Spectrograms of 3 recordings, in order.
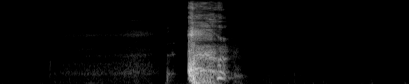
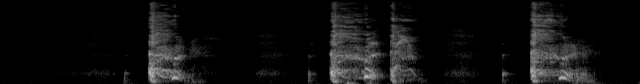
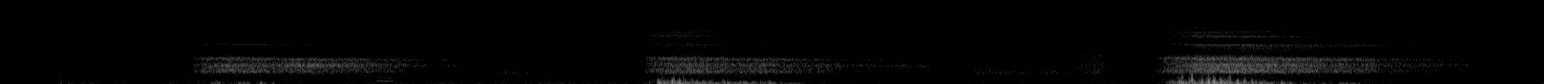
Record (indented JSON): {
  "cough_length": "4.1 s",
  "cough_amplitude": 32768,
  "cough_signal_mean_std_ratio": 0.21,
  "three_cough_length": "6.4 s",
  "three_cough_amplitude": 10007,
  "three_cough_signal_mean_std_ratio": 0.38,
  "exhalation_length": "15.4 s",
  "exhalation_amplitude": 1639,
  "exhalation_signal_mean_std_ratio": 0.53,
  "survey_phase": "beta (2021-08-13 to 2022-03-07)",
  "age": "18-44",
  "gender": "Male",
  "wearing_mask": "No",
  "symptom_fatigue": true,
  "symptom_onset": "6 days",
  "smoker_status": "Current smoker (11 or more cigarettes per day)",
  "respiratory_condition_asthma": false,
  "respiratory_condition_other": false,
  "recruitment_source": "REACT",
  "submission_delay": "2 days",
  "covid_test_result": "Negative",
  "covid_test_method": "RT-qPCR"
}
